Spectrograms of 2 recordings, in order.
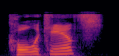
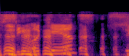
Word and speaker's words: coelacanth: you have the deep sea marine biologist saying coelacanths instead of coelacanths? Because yes, I know the word starts with a C, but it's pronounced coelacanth, not coelacanth.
